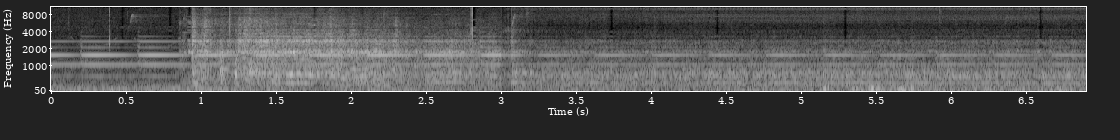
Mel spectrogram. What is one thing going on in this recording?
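A freight train rumbles loudly past on the tracks.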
